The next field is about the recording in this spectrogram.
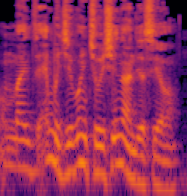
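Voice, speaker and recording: A man with a Kansai accent telling stories in relaxed conversation, musing slowly with many fillers. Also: fairly high pitch, creaky, breathy edge. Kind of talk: conversational talk.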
